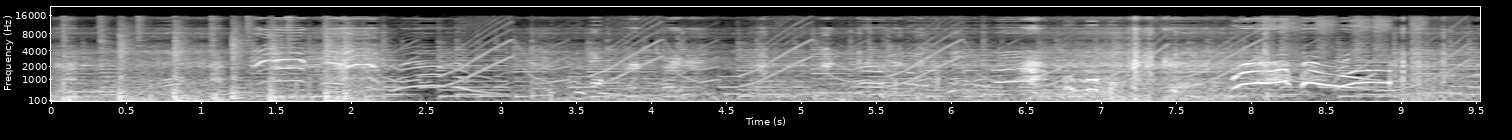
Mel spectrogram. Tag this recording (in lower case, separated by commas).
music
